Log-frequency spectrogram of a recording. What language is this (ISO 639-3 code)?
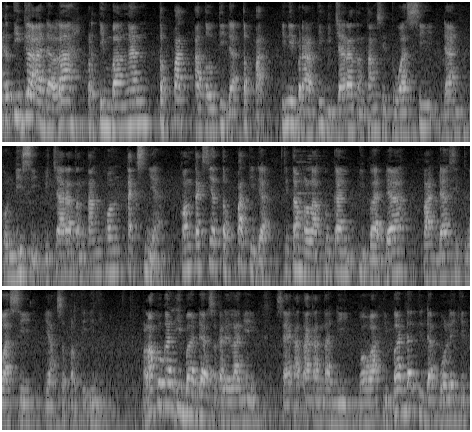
ind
